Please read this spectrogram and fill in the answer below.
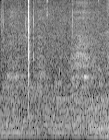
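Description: A single sharp click about half a second in, as a knife is picked up and opened, over a faint steady low hum.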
